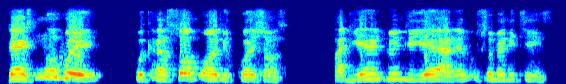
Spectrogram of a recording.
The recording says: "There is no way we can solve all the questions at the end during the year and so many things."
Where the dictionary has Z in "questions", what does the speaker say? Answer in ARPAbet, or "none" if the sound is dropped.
S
